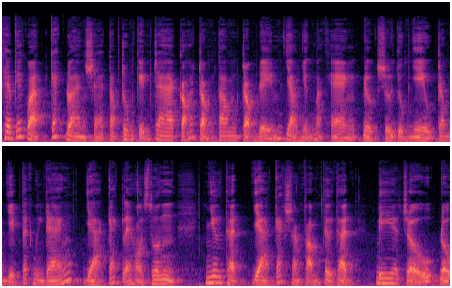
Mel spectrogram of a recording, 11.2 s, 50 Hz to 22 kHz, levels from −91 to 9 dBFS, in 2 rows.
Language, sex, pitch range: Vietnamese, male, 105-150 Hz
